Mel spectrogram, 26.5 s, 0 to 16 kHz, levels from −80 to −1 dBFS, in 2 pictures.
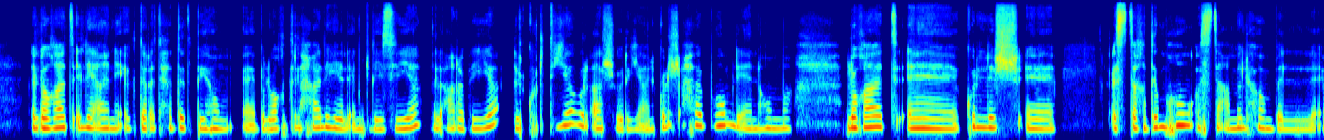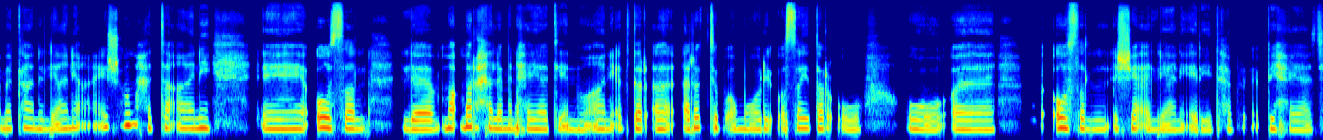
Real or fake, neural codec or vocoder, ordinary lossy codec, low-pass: fake; codec, 44.1 kHz, 7.8 kbps, DAC; none; 14.4 kHz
